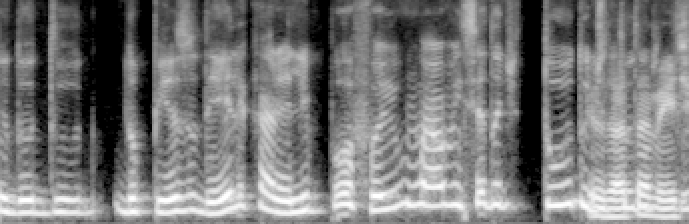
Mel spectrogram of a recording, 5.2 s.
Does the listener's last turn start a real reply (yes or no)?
yes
